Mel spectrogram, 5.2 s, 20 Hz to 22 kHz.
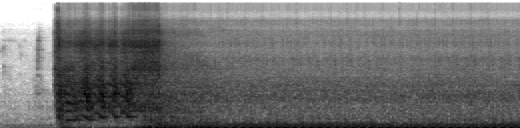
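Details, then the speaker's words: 1971 Toyota Celica TA22 barn find, after valve clearance adjustment and reseating the coil-to-distributor lead that gave no spark: brief crank, then steady even idle with regular low pulses; valve train sounds quieter after the adjustment. "I think the valve Train's actually a little bit quieter in that adjustment so guess that's a good thing"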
